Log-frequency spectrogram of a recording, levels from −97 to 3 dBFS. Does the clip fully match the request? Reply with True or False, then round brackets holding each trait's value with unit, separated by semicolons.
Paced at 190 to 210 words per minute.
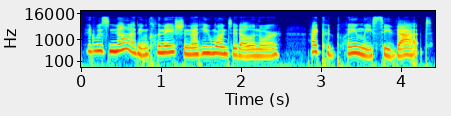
False (175 wpm)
